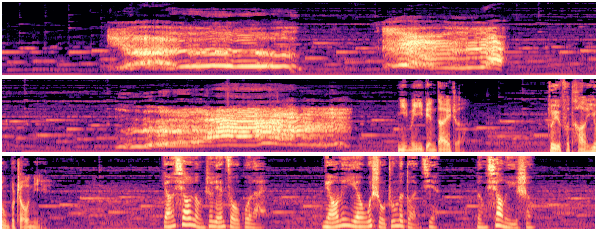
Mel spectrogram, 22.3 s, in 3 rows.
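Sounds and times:
howling wails: 0:01.3 - 0:03.8, 0:04.8 - 0:06.4, 0:08.8 - 0:11.8
speech: 0:12.4 - 0:13.3, 0:14.3 - 0:15.5, 0:16.8 - 0:18.2, 0:18.8 - 0:21.6.

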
